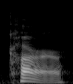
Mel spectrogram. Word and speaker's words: care: somebody and you don't have to car that's a West Kentucky pronunciation of the word care yeah that as I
